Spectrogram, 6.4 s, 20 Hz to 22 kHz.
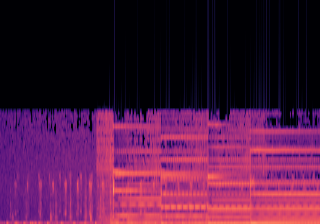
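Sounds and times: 
old clock ticking: 0.1s - 6.4s
ringing melodic clock chimes: 2.0s - 6.4s.

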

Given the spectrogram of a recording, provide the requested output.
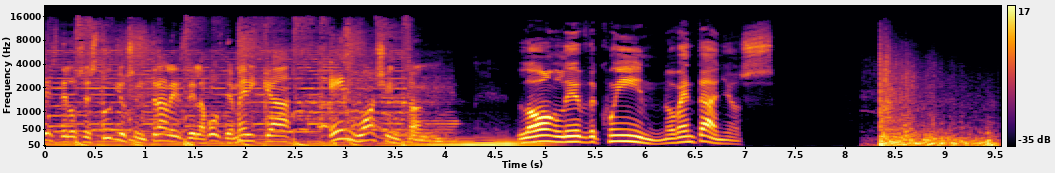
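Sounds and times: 
speech: 0.2s - 4.0s, 4.8s - 7.4s
cannon fire from a gun salute for a monarch's birthday in London: 8.3s - 9.5s.

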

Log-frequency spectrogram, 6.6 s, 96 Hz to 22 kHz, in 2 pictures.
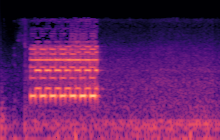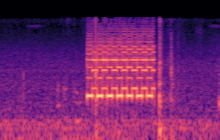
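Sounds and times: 
landline telephone ringing: 0.4s - 1.6s, 4.6s - 5.7s.

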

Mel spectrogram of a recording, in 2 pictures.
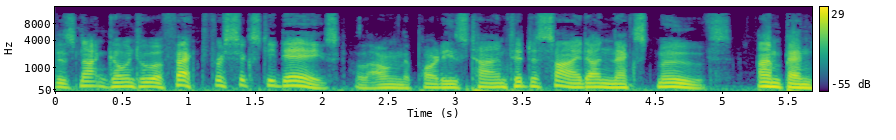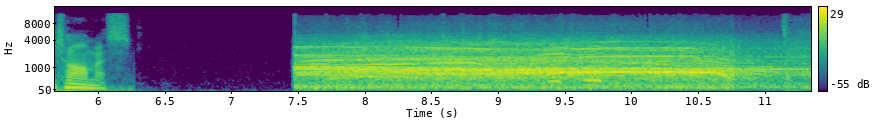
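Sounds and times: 
speech: 0.0s - 6.3s, 7.5s - 8.2s
large crowd cheering and shouting at a royal arrival: 7.5s - 11.3s.

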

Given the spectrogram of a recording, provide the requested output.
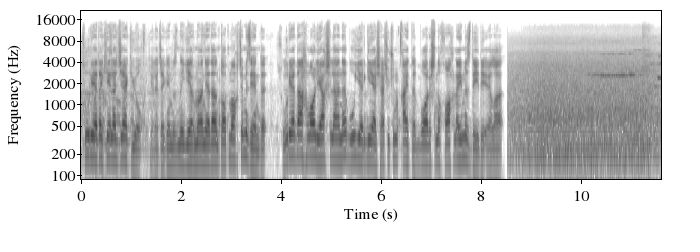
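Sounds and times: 
speech: 0.0s - 8.8s
high-pitched train wheel squeals: 10.0s - 11.6s.

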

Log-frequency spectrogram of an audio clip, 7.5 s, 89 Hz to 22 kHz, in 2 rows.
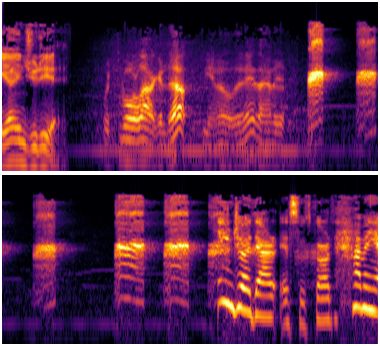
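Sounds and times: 
speech: 0.0s - 3.3s, 5.9s - 7.5s
old-style duck call whistle imitating duck quacks: 3.1s - 6.0s.

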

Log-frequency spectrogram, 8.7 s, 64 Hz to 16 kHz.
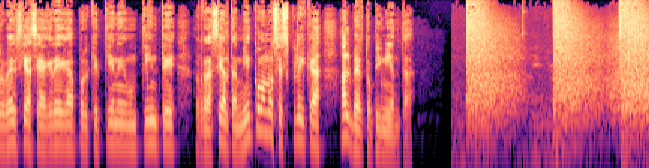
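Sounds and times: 
speech: 0.0s - 5.6s
gunfire at an outdoor shooting range in Summerville, South Carolina: 6.1s - 8.6s.

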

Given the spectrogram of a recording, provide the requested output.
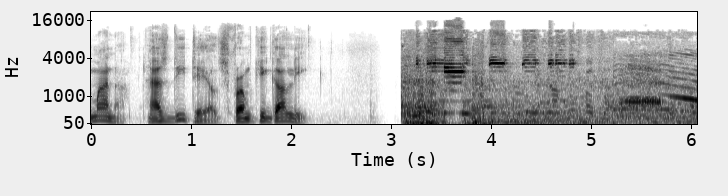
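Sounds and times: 
speech: 0.0s - 2.2s
short car horn toots: 3.1s - 5.0s
crowd babble at a bus station: 3.1s - 6.0s
steady roar of traffic at a bus station: 3.1s - 6.0s.

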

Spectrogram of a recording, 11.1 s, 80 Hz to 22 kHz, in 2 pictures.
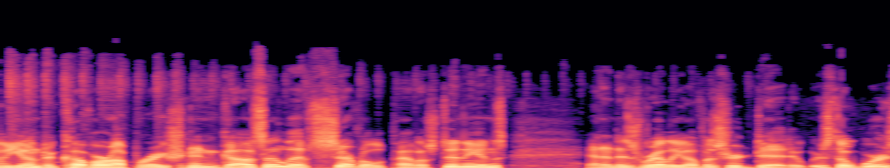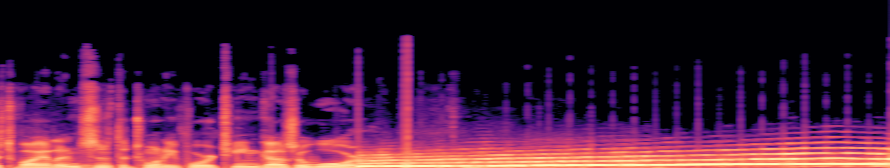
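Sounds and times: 
speech: 0.0s - 8.7s
air raid siren wailing: 7.8s - 11.1s.

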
